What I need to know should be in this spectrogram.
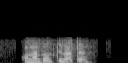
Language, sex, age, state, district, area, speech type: Santali, female, 18-30, Jharkhand, East Singhbhum, rural, conversation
